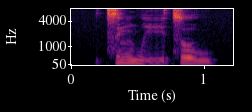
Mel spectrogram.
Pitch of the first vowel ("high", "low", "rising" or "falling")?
high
